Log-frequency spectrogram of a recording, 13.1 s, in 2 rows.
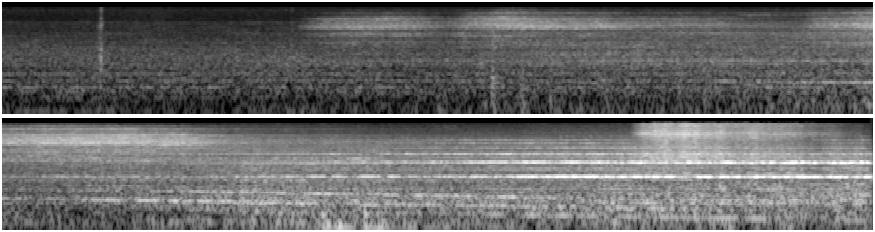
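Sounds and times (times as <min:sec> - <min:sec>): electric train passing: 0:02.1 - 0:13.0
burst of hiss: 0:02.3 - 0:08.0, 0:11.3 - 0:12.8.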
